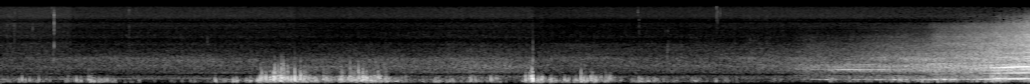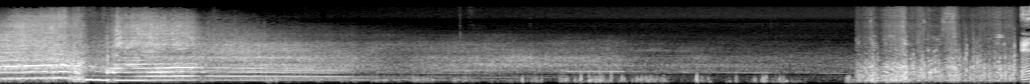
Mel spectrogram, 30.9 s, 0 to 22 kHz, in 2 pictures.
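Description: Ferrari 430 Scuderia Spider 16M's 4.3-litre V8 approaching with rising revs and growing louder. It passes close by a little past halfway with a sudden drop in pitch, then fades as it drives away.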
